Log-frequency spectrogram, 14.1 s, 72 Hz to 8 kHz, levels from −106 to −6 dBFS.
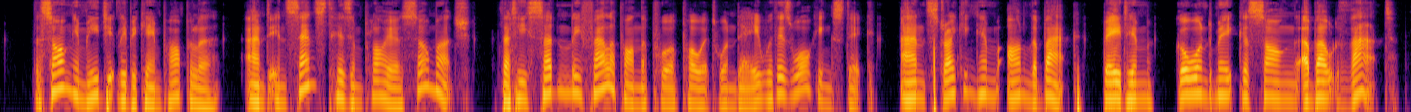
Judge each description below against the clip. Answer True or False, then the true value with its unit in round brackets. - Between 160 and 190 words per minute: True (170 wpm)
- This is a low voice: True (130 Hz)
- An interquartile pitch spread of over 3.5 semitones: True (5.1 semitones)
